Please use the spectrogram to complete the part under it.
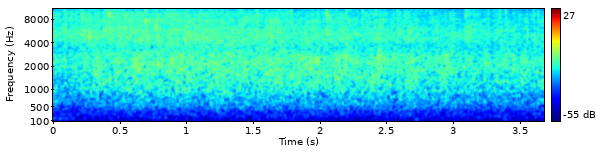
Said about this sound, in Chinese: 鼓掌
